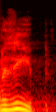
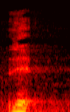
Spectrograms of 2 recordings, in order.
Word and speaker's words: ذئب: عندنا طالب من بيشة قبل 15 سنة أو أقل عندنا، في نقول له ابن أبي ذئب، عجز ينطق، يقول ذيب، يقول له شلون ذيب، ذئب، أخذ لسانه راح الذيب جاء الذيب، والله عجز عنه ينطق ذئب، إحنا سهلة يعني، وشاب ودارس مع الناس يعني في الجامعة، وما طاوعه لسانه عليها.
